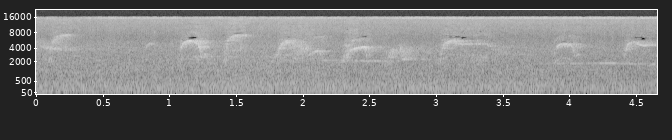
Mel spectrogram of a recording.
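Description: Small birds chirping, short high calls about two or three a second, over a steady background of outdoor noise.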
